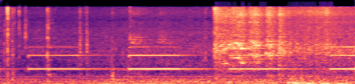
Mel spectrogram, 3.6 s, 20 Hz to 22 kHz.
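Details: Kia Sorento automatic 4x4 after repair of a crank-but-no-start fault (electrical/voltage diagnosis): a few chime tones, then a short crank and the engine catches at once and settles into a smooth, steady run; a healthy start.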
